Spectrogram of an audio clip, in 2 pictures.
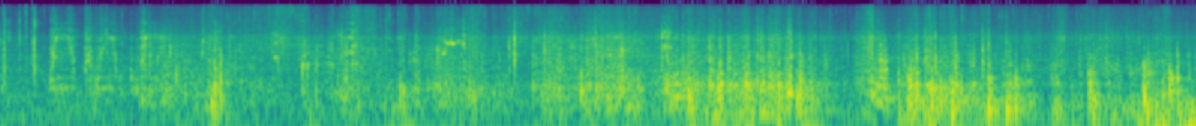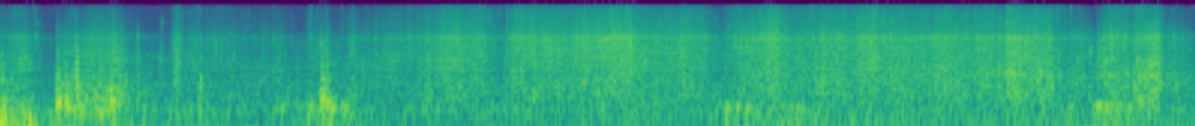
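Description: Clear plastic bag crinkling and rustling as a subwoofer is lifted from its cardboard box and unwrapped, with small knocks from the box. The rustle turns softer and steadier for the last few seconds.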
